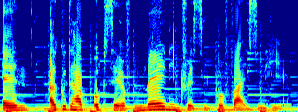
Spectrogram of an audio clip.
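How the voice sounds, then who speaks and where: French lady hosting a chat, lowish voice, laughs a lot, music going behind. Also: creaky. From France. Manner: slow and giggly, laughs often. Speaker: host. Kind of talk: casual interview.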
